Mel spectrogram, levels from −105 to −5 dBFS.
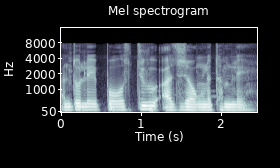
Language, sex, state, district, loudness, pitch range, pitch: Wancho, male, Arunachal Pradesh, Longding, -14 LUFS, 115-125 Hz, 125 Hz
